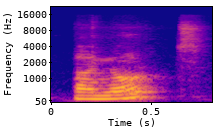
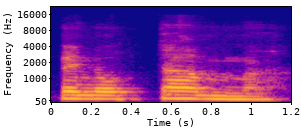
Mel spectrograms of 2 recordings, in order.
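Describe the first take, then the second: First: Banot with the first syllable said in full. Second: Benotam with the first syllable reduced, be- nearly swallowed. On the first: Teacher models the full form Banot before reducing it. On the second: Teacher models how benotam shortens its first syllable. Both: Shown as a demonstration. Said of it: "The first syllable becomes distant and reduces".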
